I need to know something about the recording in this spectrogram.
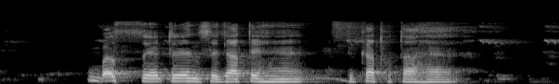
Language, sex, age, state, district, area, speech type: Hindi, male, 45-60, Bihar, Begusarai, urban, spontaneous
